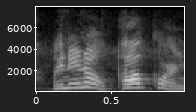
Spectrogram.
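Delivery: loud, high mock-panicked protest; retold alarm. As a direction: act out sudden panic. Retells alarm at leaving her turtle.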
